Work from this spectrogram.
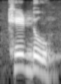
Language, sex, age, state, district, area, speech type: Punjabi, female, 45-60, Punjab, Kapurthala, rural, read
